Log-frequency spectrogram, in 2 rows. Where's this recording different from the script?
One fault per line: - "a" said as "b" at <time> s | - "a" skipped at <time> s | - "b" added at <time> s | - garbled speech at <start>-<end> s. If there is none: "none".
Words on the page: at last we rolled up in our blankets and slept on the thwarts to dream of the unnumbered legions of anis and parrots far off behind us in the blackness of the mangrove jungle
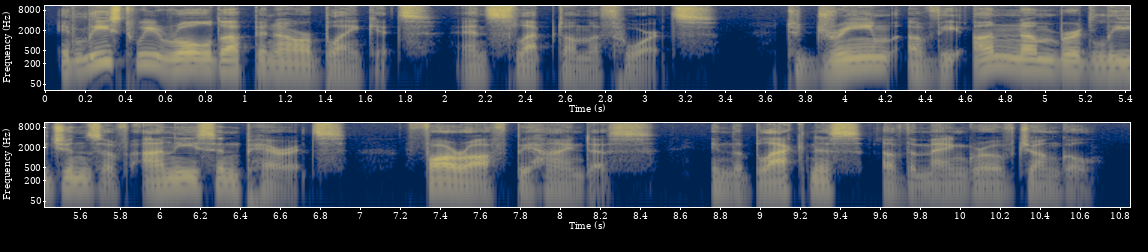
- "last" said as "least" at 0.1 s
